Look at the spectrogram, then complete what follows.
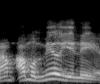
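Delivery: ordinary talk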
